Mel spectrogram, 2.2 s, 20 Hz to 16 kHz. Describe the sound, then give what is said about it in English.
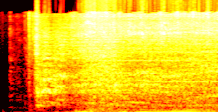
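A car engine of just under 300 horsepower, with a four-speed automatic, starts up. The starter turns briefly, then the engine catches and runs as a loud, steady, rumbling roar. “Any chance in starting it up? Oh, sure. Never let me down yet. Okay, starter up.”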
